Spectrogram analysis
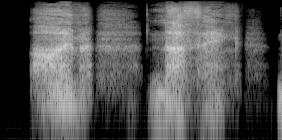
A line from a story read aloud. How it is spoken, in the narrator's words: Noah wheezed, the rope falling away from his neck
